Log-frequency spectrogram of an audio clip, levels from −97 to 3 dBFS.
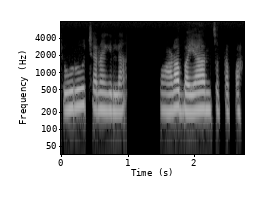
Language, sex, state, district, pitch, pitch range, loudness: Kannada, female, Karnataka, Shimoga, 220 Hz, 210-225 Hz, -34 LUFS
